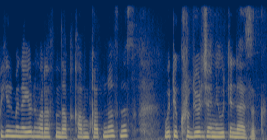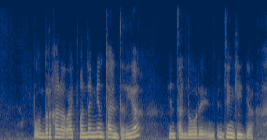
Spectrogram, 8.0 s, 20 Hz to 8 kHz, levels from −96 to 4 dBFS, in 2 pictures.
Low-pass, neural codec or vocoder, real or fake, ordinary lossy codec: none; codec, 16 kHz, 2 kbps, X-Codec, WavLM features, trained on Multilingual LibriSpeech; fake; none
